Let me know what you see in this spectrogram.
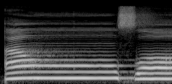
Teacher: Ada hukum ikhfa awsat karena nun sukun menghadapi shad, maka nun disamarkan ke shad disertai dengung.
